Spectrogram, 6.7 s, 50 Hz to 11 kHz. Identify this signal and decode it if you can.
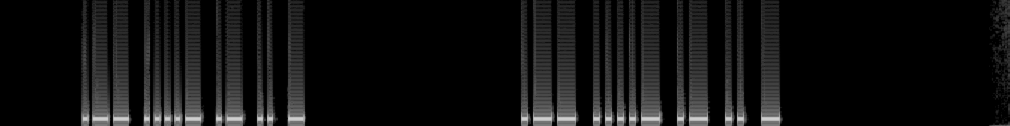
Morse code, heard as a keyed tone, about 37 wpm, 700 Hz. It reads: W4AIT W4AIT
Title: Speed Racing - USA 1x3 Call Signs 30wpm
